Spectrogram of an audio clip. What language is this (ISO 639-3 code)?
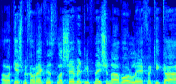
heb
